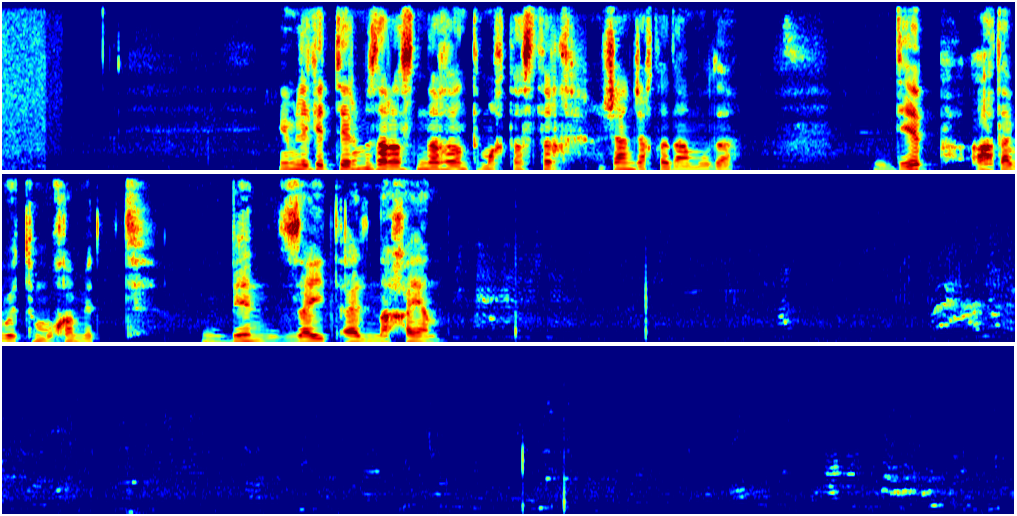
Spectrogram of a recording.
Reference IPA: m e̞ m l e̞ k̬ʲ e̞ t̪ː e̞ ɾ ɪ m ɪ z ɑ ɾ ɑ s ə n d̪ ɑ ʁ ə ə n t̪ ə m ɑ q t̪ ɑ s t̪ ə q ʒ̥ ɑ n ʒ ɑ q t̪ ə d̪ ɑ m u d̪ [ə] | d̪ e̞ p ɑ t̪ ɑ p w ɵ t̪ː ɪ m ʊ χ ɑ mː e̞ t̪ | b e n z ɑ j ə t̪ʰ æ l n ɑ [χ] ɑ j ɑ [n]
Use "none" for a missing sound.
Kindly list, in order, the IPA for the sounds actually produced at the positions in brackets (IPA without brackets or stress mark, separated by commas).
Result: ə, χ, n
